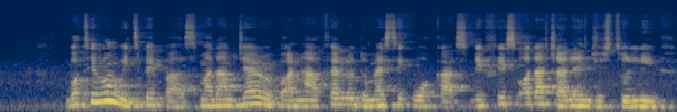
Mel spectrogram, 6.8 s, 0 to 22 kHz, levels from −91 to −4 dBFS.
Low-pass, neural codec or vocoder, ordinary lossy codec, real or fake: 14.4 kHz; none; none; real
